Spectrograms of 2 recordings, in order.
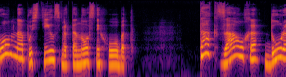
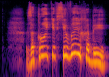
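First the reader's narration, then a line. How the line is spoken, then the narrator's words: Shouting. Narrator (Russian): кричал художник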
